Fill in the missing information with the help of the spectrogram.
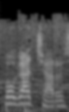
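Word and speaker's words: Pogačar: Pogacar, sí señor Pereiro.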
